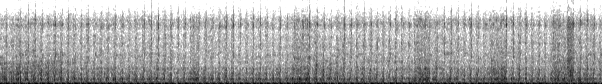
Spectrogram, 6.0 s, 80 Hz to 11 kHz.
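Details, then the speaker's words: 1982 John Deere 108 mower, first start: lumpy single-cylinder idle of about 220 beats a minute that stumbles now and then. Runs poorly; jet adjustments did not help and owner says the carburetor needs replacing. "definitely gonna need a different cobbler this one of a kind of screwed I try to mess around with the Jets everything"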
